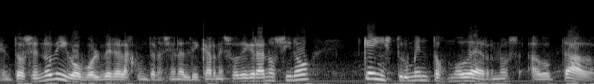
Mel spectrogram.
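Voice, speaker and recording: A man with a fairly high pitch talks at a moderate pace, his pitch swinging very widely. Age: 50s. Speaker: political analyst. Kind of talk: radio interview.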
